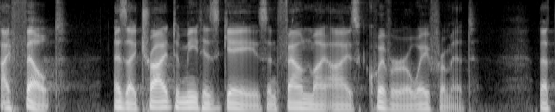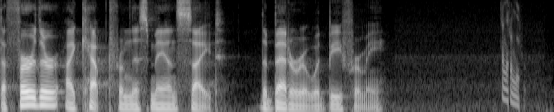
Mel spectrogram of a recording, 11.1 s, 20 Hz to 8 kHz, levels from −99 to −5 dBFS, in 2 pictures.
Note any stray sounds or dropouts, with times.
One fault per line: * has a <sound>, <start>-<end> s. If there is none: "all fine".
* has a chirp, 10.6-10.8 s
